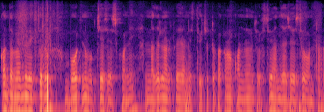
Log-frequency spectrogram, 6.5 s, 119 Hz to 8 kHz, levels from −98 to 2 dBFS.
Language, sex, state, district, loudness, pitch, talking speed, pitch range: Telugu, male, Andhra Pradesh, Manyam, -28 LUFS, 100 Hz, 185 wpm, 95-105 Hz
